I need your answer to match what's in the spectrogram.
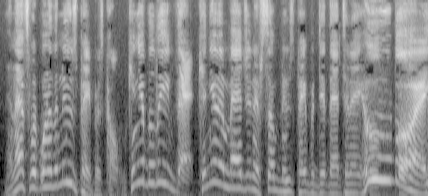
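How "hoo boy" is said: excited exclamation. Real, not acted. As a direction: burst out in disbelief. Amazed exclamation.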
